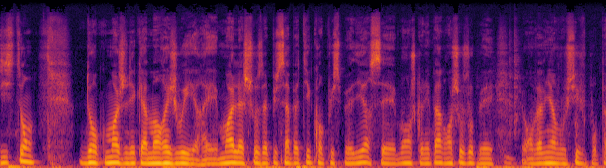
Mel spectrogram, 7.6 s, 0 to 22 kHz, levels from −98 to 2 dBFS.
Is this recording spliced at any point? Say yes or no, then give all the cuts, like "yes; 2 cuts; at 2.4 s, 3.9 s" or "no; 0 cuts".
yes; 1 cut; at 5.9 s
